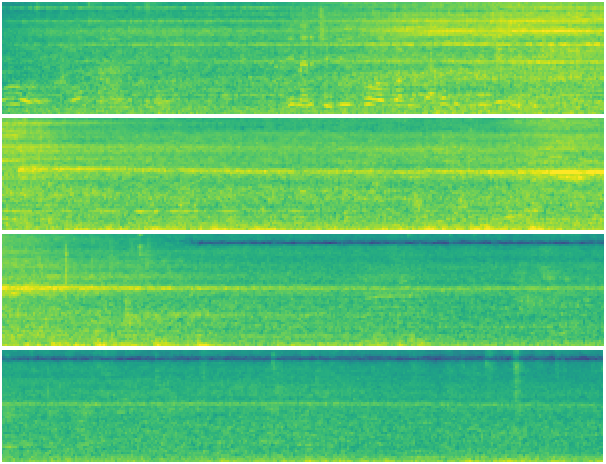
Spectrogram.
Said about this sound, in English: This is also when the tram was departing.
